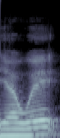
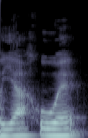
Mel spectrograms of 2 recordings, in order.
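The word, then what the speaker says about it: Yahweh: Y acá tenemos el significado, la traducción de esas letras hebreas que es Yahweeh, se pronuncia ahí Yahwe o Yahu.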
